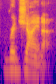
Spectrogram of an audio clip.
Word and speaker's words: Regina: spelled like Regina, but it is in fact pronounced Regina.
